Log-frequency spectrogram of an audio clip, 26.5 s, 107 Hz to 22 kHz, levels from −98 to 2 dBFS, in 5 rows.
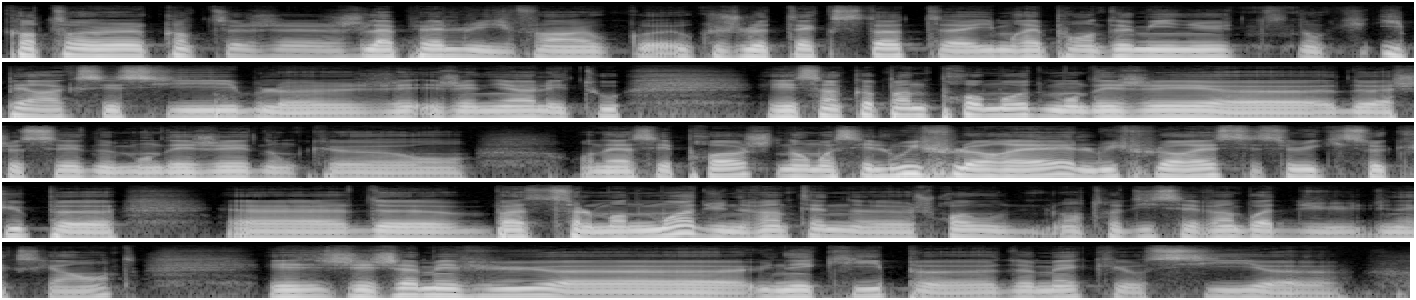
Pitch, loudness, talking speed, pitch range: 110 Hz, -24 LUFS, 200 wpm, 105-120 Hz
